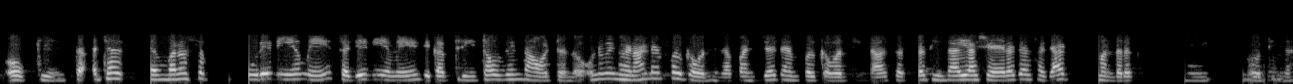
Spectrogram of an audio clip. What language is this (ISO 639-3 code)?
snd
